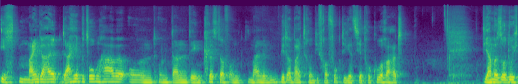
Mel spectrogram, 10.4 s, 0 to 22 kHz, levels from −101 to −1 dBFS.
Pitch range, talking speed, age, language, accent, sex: 105-125 Hz, 155 wpm, 40-59, German, German, male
